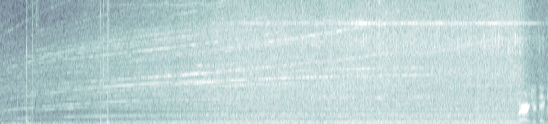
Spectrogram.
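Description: An aircraft flies in the tactical shooter game Tom Clancy's Ghost Recon, a continuous loud engine roar with rotor-like rumble that swells and holds steady, with a brief clunk near the start and a short voice near the end.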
